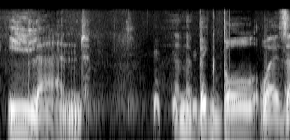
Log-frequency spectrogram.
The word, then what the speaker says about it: eland: thisand aren't they lovely Eland I suppose is what I should be saying Eland is the Africans pronunciation I got shouted at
